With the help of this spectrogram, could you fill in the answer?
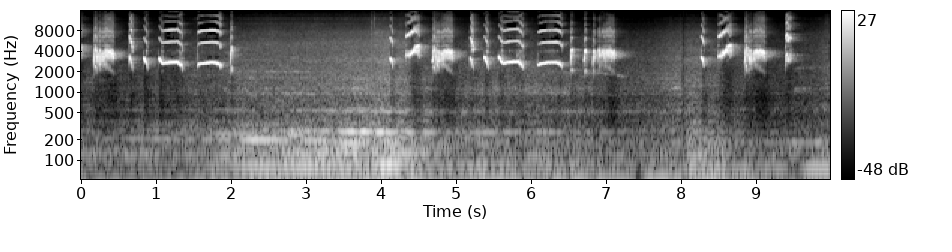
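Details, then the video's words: Male Orange-headed Thrush song for prompting birds to sing, dense series of ringing whistled notes with sharp high clicks, delivered in three bouts of rapid repeated phrases over low background hum. "Mainkan Video Pancingan Ini Agar ANIS MERAH Mau Berbunyi Ngeplong Kalau jantan ya."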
